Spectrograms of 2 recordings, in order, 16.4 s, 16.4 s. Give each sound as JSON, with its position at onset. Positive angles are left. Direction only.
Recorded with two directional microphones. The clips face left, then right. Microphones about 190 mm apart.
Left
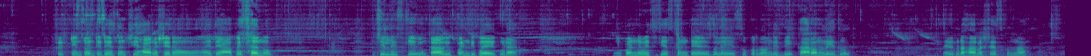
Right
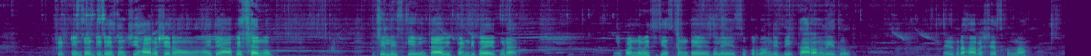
{"t": 0.9, "sound": "speech", "side_deg": -10}
{"t": 5.6, "sound": "speech", "side_deg": -10}
{"t": 9.2, "sound": "speech", "side_deg": -5}
{"t": 14.1, "sound": "speech", "side_deg": -5}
